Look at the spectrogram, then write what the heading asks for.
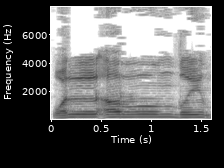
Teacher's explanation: آپ نے ہلانا ہی نہیں ہے، ہم را ساکن سے پہلے، را جزم سے پہلے زبر ہے، را کو آپ نے پر کرنا ہے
